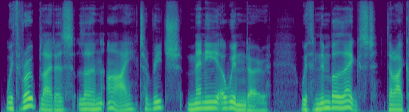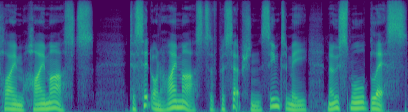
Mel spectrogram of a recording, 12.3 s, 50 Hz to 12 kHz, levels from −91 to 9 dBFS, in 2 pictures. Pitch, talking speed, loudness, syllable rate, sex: 115 Hz, 150 wpm, -20 LUFS, 3.7 syllables/s, male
